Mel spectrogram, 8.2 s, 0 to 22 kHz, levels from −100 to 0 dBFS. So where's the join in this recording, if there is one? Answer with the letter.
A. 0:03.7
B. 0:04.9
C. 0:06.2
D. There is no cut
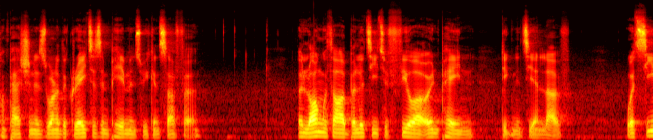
C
